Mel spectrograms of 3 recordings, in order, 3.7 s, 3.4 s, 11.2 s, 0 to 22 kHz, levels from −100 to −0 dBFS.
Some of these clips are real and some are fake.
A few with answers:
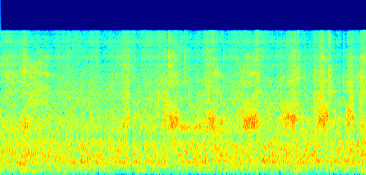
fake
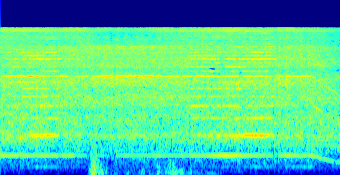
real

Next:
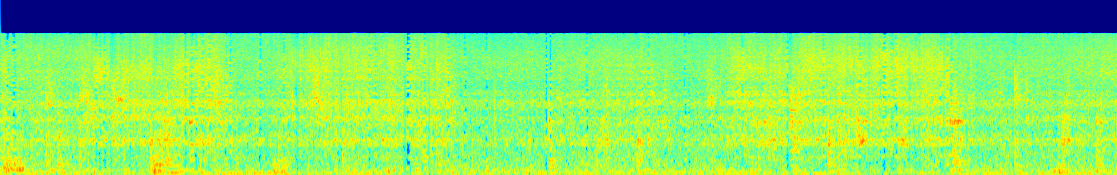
real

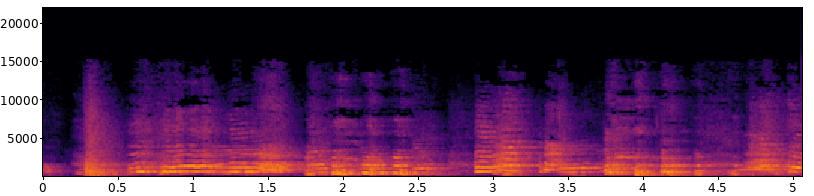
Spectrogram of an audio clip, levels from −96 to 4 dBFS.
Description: real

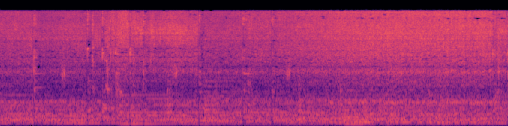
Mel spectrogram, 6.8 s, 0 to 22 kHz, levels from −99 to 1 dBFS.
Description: real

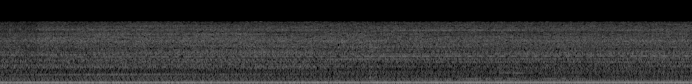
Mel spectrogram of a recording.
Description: real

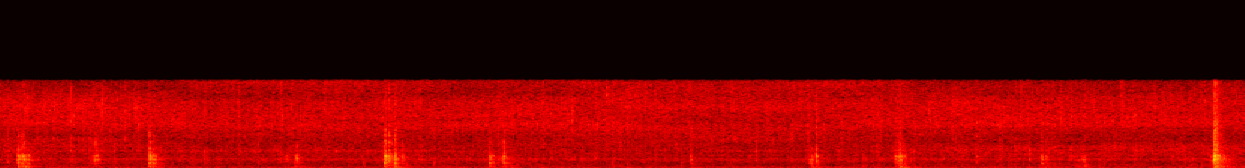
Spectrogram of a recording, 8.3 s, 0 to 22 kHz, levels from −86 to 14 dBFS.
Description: real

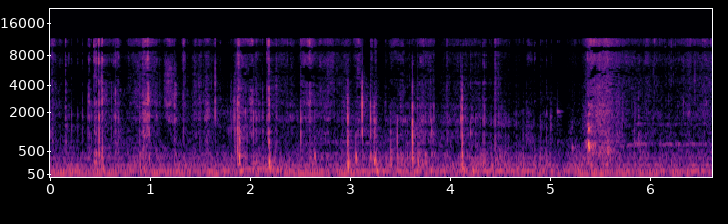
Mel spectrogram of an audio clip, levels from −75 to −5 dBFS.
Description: real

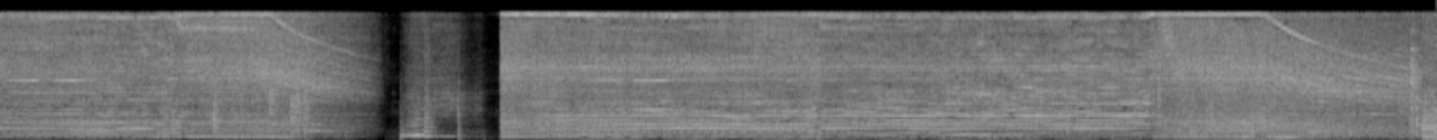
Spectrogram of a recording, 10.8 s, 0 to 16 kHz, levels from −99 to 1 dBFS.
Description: fake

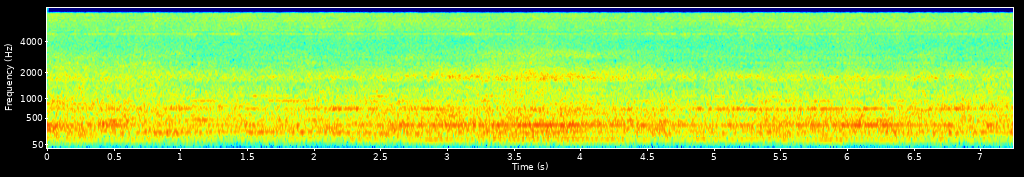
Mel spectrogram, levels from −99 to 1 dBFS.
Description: fake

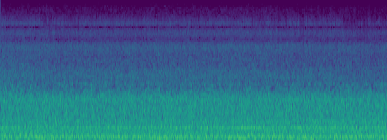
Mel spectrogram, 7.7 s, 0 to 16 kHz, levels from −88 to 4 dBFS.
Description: fake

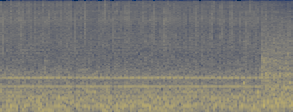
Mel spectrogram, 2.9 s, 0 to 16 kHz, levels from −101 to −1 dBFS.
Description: real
